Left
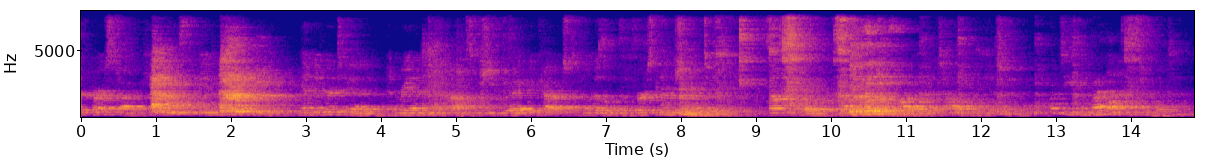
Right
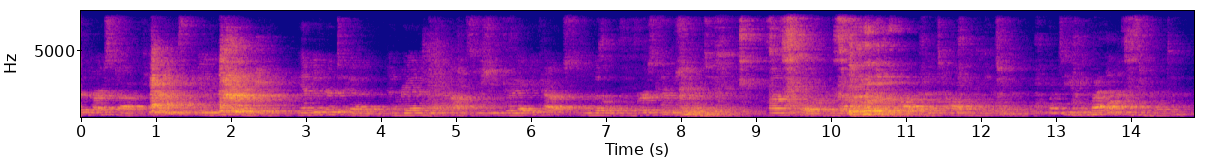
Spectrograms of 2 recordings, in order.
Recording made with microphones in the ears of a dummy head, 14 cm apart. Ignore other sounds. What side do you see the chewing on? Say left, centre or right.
left.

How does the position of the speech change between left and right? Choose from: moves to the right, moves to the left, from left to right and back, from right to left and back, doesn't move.
from right to left and back.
